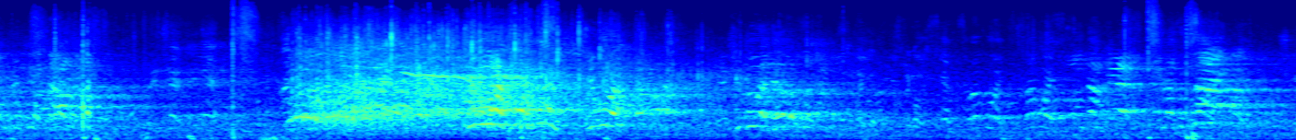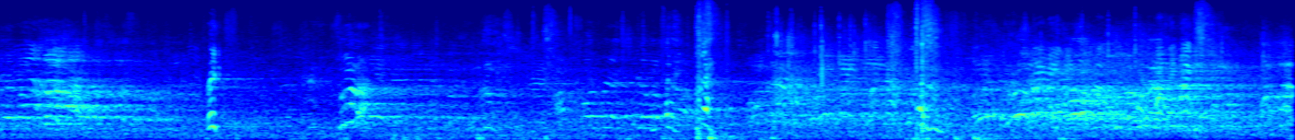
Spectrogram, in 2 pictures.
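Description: Boxing gloves thud against a body.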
